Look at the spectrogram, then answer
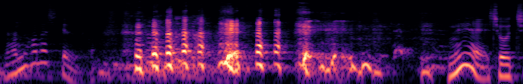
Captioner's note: laughter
